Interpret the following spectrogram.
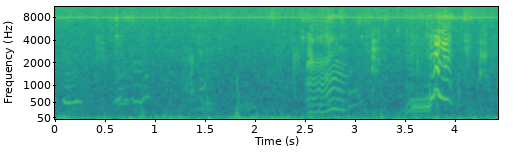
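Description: Kishu puppy yelping and squealing as an adult Kishu dog pins and mouths it in play-discipline: a few faint whines early on, then two wavering cries about two and a half and three and a half seconds in, the second rising higher.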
